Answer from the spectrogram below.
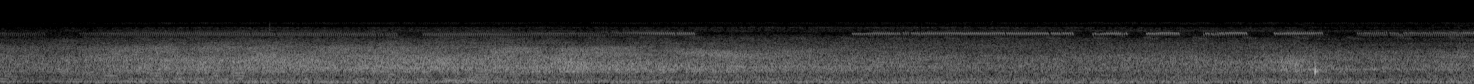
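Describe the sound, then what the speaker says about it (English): A cricket chirps in a steady high-pitched trill that keeps breaking into short pulses, fairly loud and close, over a constant wash of low background noise. "It's a damn cricket back here, trying to be the star of the show."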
